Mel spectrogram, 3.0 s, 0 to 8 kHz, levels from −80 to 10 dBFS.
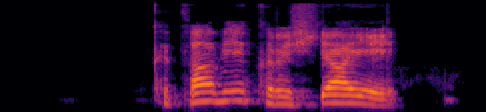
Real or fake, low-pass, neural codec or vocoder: fake; 7.2 kHz; codec, 16 kHz, 16 kbps, FreqCodec, smaller model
